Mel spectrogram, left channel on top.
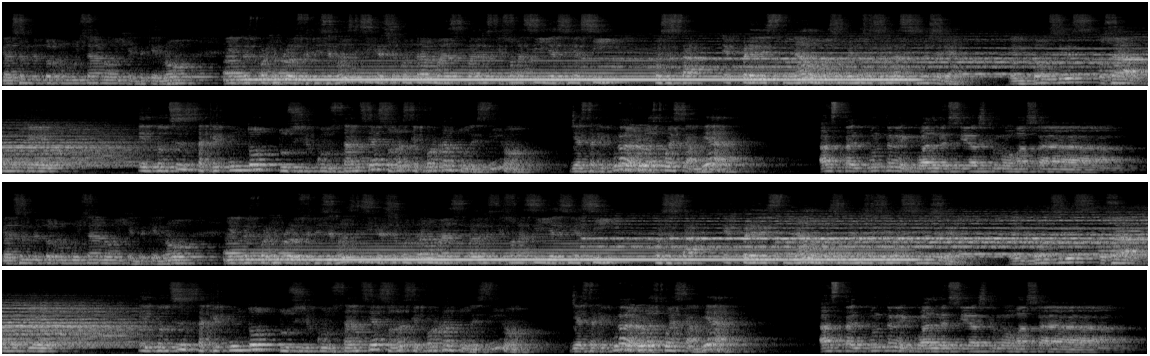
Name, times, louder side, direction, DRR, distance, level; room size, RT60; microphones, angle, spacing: voice 1, 0.0-6.3 6.5-9.7 10.1-12.0 12.8-16.7 17.1-18.8, right 1 dB, 40° left, -2 dB, 4.3 m, -28 dB
sound 1, 2.2-9.3, left 1 dB, 80° left, 2.2 m, -21 dB
sound 2, 5.8-13.0, right 6 dB, 65° right, 2.5 m, -29 dB
voice 2, 17.6-18.0 19.6-22.7, left 1 dB, 10° left, -2 dB, 3.7 m, -29 dB
26.0 x 16.5 x 2.5 m, 1.1 s
head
